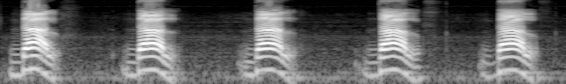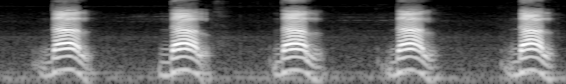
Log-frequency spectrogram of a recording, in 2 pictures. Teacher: জিহ্বার আগা সামনের উপরের দুই দাঁতের গোড়া এবং সামান্য তালুর সঙ্গে লাগাইয়া দাল।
